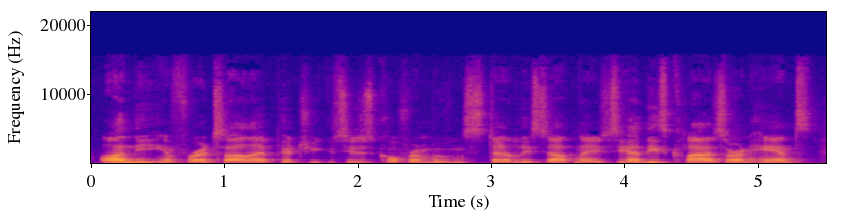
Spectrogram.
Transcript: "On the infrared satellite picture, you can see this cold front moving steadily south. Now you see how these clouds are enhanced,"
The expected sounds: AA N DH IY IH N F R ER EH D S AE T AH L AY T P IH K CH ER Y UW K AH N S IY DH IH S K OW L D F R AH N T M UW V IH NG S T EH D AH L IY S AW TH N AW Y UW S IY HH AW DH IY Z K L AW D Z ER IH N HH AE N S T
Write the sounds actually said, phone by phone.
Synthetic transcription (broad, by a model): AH N DH IY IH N F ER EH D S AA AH L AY P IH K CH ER Y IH K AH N S IY DH IH S K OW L F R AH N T M UW V IH NG S T EH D L IY S AW TH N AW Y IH S IY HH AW DH IY Z K L AW D Z ER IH N HH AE N S T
